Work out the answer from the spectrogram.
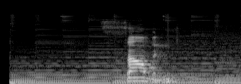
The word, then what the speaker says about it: salmon: Try to pronounce these words without pronouncing the sound of L. Salmon, palm, puff, chalk, talk.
